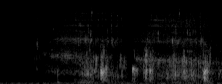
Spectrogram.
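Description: Cartoon sound effect of a glass of water being drunk down in a run of gulps and slurps, starting about half a second in.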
